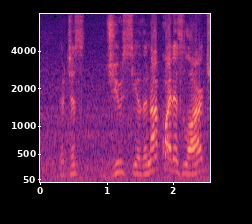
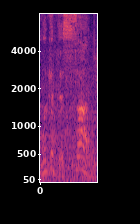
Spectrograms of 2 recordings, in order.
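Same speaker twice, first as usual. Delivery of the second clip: ordinary delivery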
